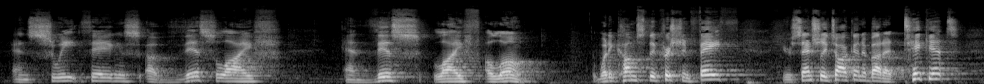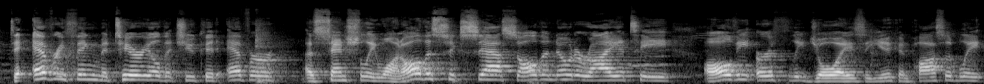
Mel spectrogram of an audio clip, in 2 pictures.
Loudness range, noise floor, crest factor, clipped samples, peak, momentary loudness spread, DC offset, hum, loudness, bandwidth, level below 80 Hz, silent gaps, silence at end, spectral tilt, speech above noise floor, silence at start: 4 LU; -51 dBFS; 16 dB; under 0.1%; 0 dBFS; 12 LU; under 0.1%; none; -16 LUFS; 14.5 kHz; -58 dBFS; none; 0 s; -3.5 dB/octave; 35 dB; 0.15 s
